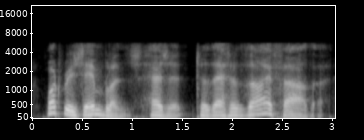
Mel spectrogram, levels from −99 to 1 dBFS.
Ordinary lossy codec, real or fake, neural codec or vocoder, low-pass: AAC, 32 kbps; real; none; 5.4 kHz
